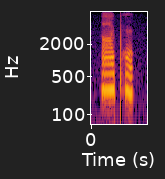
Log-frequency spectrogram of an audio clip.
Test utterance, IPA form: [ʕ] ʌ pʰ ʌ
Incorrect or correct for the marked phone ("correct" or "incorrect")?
correct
